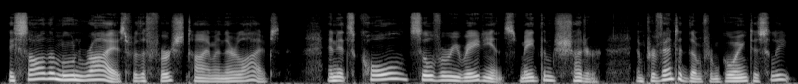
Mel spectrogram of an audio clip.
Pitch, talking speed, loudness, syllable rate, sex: 180 Hz, 205 wpm, -17 LUFS, 5.0 syllables/s, female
